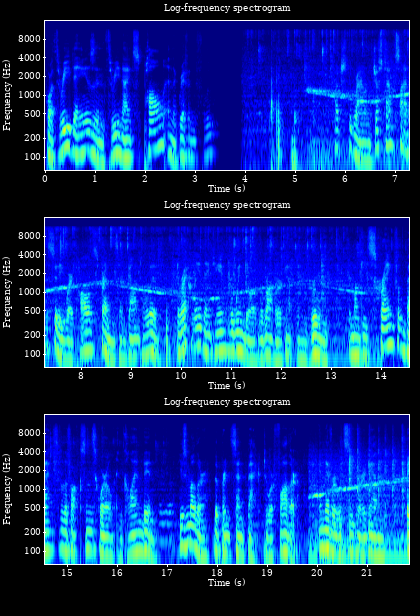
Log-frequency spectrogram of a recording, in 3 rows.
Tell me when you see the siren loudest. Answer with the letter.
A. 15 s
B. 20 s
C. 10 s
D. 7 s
B.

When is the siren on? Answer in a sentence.
The siren can be heard from 5.2 to 14.1 s and from 19.8 to 21.8 s.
